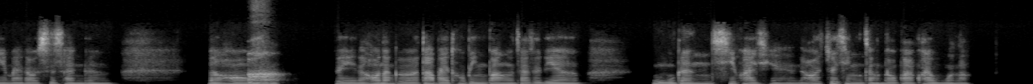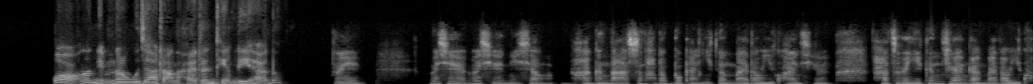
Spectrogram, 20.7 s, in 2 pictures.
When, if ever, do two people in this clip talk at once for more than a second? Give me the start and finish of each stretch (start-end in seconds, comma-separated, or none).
none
